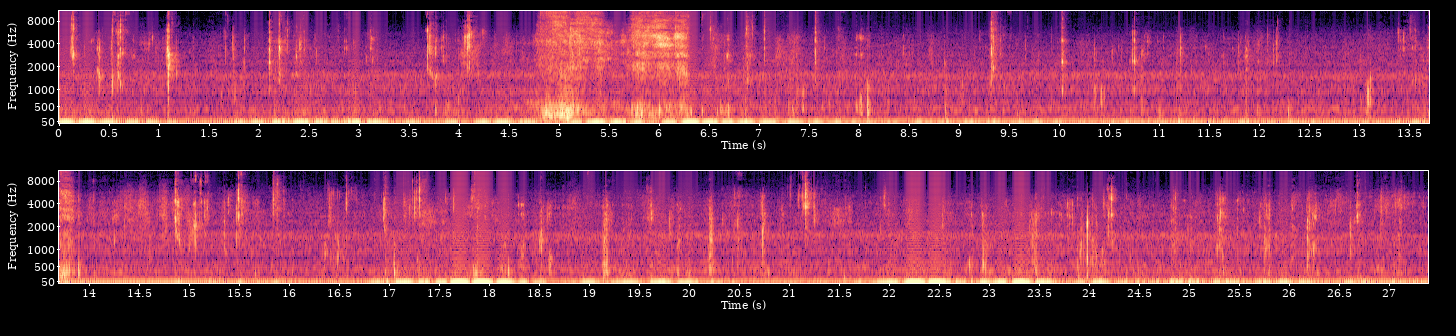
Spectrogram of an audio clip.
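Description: Close-miked chewing and mouth sounds of a person eating braised pork belly (Dongpo pork), with many short clicks and a louder burst about five seconds in.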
